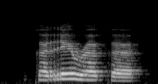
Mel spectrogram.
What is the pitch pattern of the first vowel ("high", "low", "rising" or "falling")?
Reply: low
